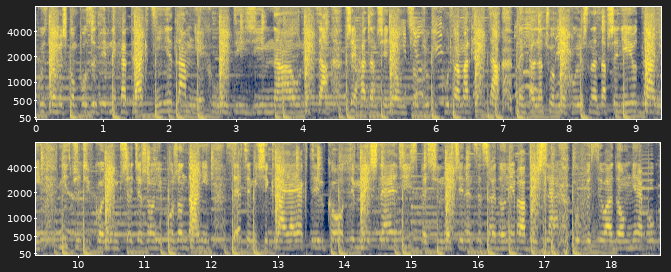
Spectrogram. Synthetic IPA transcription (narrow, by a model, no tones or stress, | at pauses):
kujzd̪ɔmɘʂkɔmpɔzɘt̪ɘvnɘxat̪ɾakt̪sʲjiɲɛd̪lamɲɛxwut̪iʑimnaulʲit̪sapʂɛxad̪zamɕɛɲɔmt̪sɔd̪ɾuɡʲikuɾvamaɾt̪ʲit̪samɛnt̪alnat͡ʂwɔvʲjɛkujuʂnazafʂɛɲɛjɔd̪ːaɲiɲispʂɛt͡ɕifkɔɲimpʂɛt͡ɕɛʂɔɲipɔʐɔnd̪aɲizɛɾt̪sɛmʲiɕɛkɾajajakt̪ɘlkɔɔt̪ɪmːɘɕlɛd͡ʑiʑbɛsɕilnɔɕt͡ɕiɾɛnt̪sɛswɛd̪ɔɲɛbavɘɕlɛbuɡvɘsɘwad̪ɔmɲɛb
